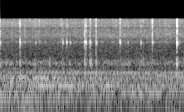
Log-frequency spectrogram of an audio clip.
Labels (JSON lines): {"label": "anthrophony, boat engine", "recorder": "HydroMoth"}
